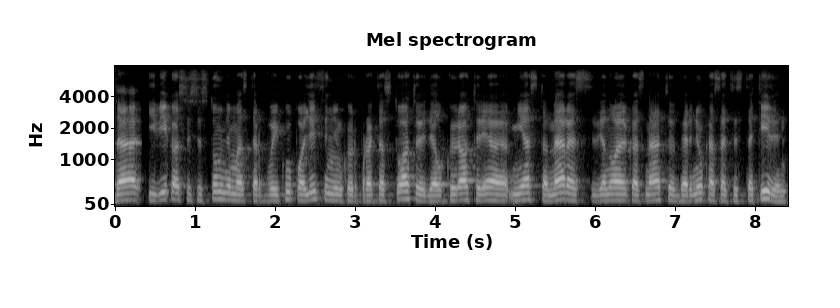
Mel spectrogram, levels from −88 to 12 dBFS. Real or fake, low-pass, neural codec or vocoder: real; 7.2 kHz; none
